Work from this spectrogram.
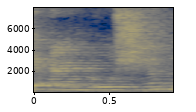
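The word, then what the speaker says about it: androecium: है एंड्रो शियम okay so pronounce करेंगे एंड्रो शियम ख लिखेंगे एंड्रो एशियम सो एंड्रॉस यानी मेल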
